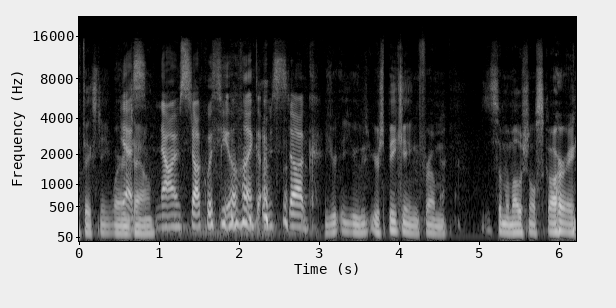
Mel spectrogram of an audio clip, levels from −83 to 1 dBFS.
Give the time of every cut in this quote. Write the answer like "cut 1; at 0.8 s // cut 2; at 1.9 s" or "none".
cut 1; at 3.1 s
